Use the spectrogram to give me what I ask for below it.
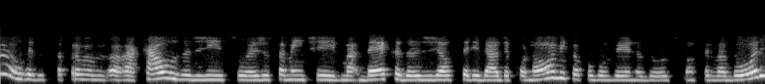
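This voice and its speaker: The pace is moderate, with hardly any pauses throughout. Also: woman. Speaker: Brazilian emigrant guest. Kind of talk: radio interview. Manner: halting, many fillers.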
